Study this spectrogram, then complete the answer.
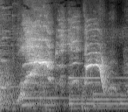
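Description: A young girl named Mei screams in a film, two high-pitched, piercing wails in a row, the second shorter and rising, close and loud.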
